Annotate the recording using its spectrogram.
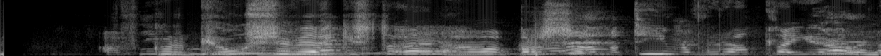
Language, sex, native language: Icelandic, male, Icelandic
